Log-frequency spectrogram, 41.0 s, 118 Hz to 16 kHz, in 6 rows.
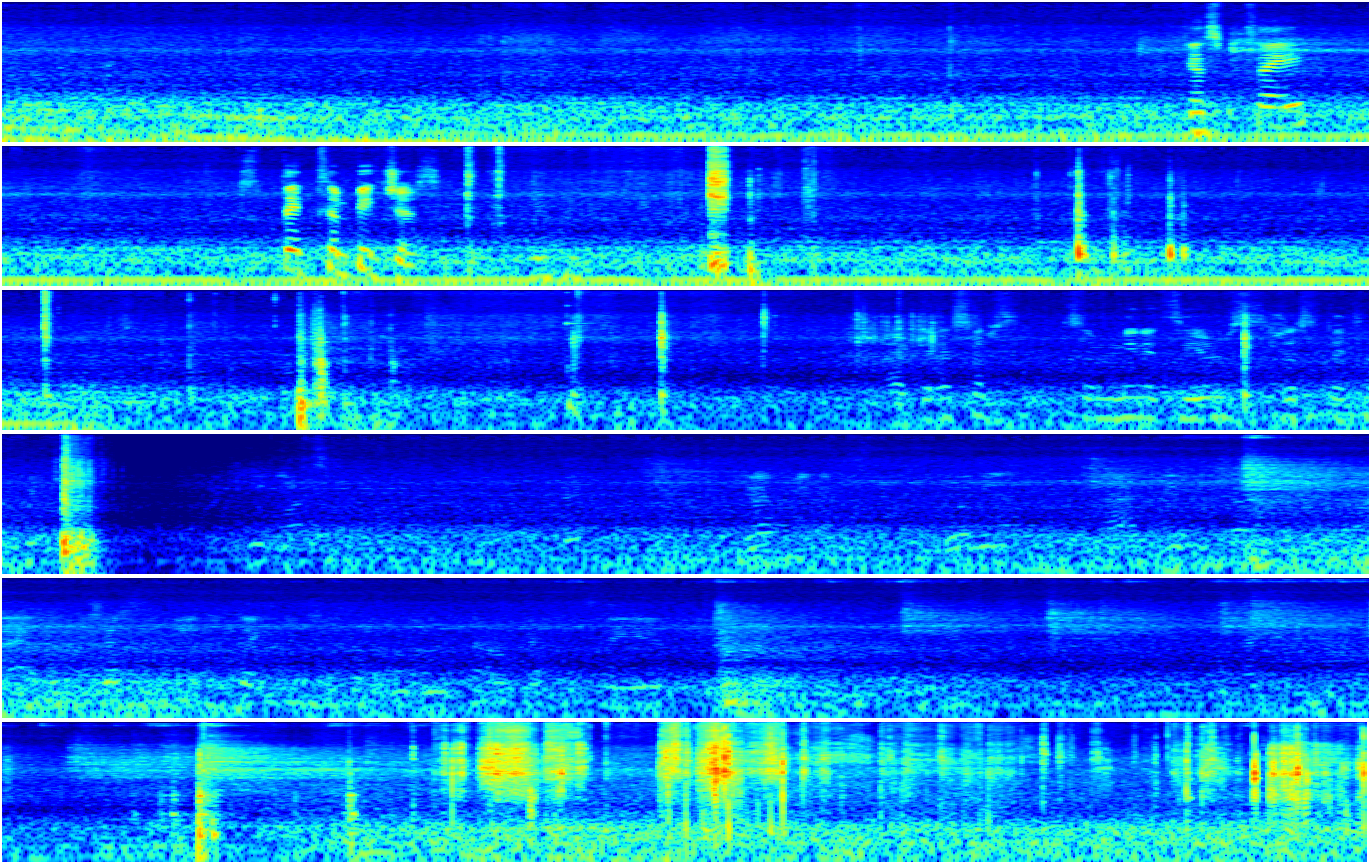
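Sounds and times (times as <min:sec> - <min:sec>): low steady rumble: 0:00.0 - 0:41.0
camera handling rustling and thuds: 0:36.0 - 0:41.0.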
